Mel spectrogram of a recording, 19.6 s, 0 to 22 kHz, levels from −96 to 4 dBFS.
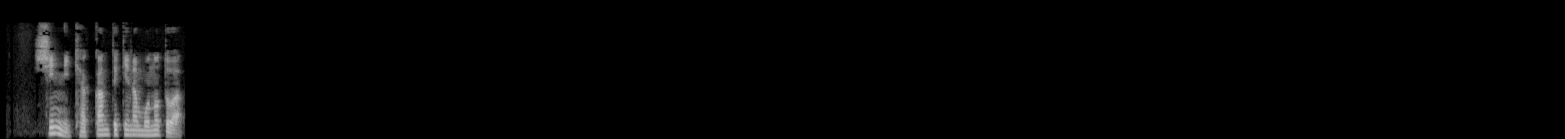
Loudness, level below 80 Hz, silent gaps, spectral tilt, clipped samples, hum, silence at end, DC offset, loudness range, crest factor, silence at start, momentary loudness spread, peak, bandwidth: -26 LUFS; -74 dBFS; none; -4 dB/octave; under 0.1%; none; 17.3 s; under 0.1%; 8 LU; 30 dB; 0.45 s; 7 LU; -6 dBFS; 11 kHz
